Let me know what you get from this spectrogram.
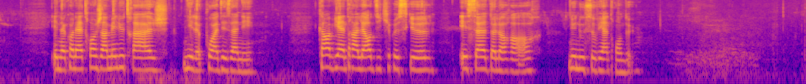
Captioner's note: speaking French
